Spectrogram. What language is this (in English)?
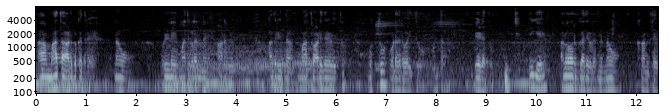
Kannada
